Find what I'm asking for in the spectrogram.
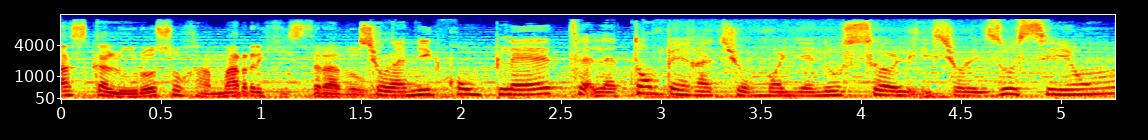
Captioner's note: speaking in foreign language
